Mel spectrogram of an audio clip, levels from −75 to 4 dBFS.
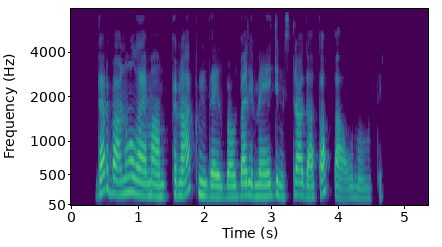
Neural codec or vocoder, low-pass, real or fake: autoencoder, 22.05 kHz, a latent of 192 numbers a frame, VITS, trained on one speaker; 7.2 kHz; fake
